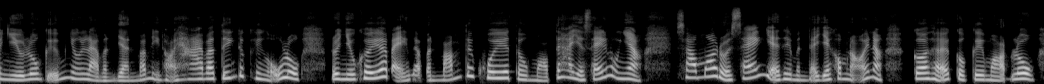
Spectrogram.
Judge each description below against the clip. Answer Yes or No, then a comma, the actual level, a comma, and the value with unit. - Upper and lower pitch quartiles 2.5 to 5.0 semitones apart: No, wide, 5.5 semitones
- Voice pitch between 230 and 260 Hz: Yes, high, 245 Hz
